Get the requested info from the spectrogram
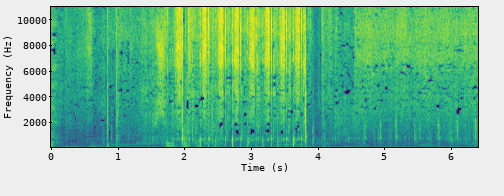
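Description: Hand sprayer misting strawberry plants: a quick run of short spray hisses with clicks, about five a second, from about one and a half to four seconds in, then a fainter steady hiss.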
